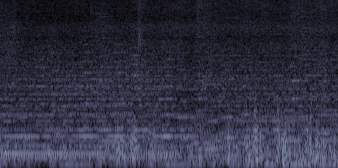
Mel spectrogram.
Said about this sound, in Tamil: காற்று பயங்கரமாக அடிச்சிட்டு இருக்கு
